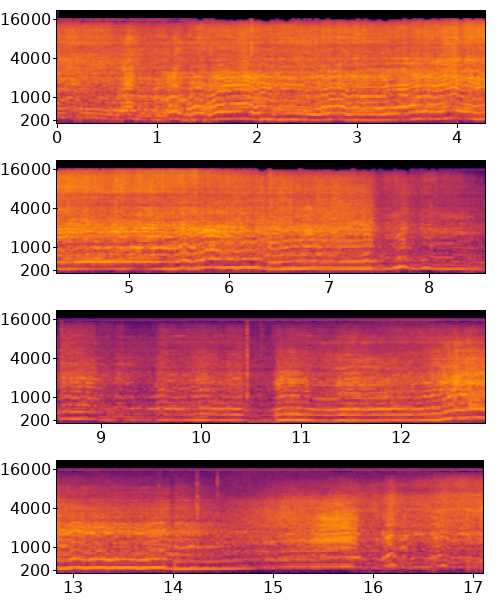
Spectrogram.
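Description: A rally car engine revs hard, rising and dropping as it shifts gears while racing past.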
